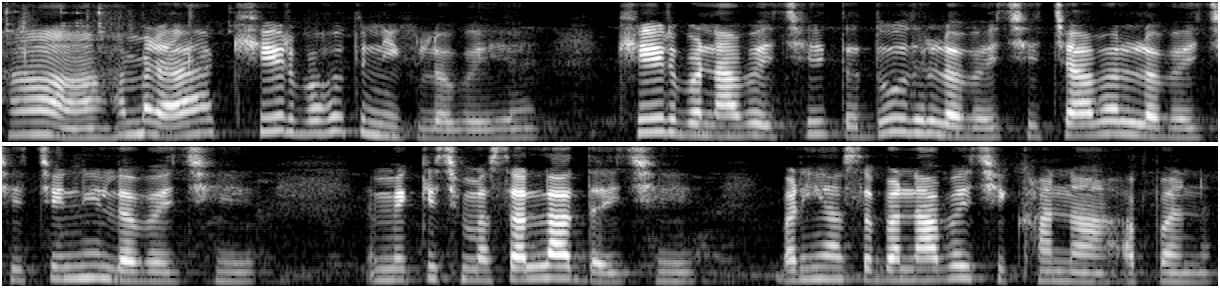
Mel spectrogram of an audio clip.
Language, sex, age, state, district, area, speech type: Maithili, female, 45-60, Bihar, Muzaffarpur, urban, spontaneous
